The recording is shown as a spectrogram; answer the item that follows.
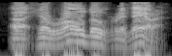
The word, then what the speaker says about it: Geraldo Rivera: Geraldo Rivera. Went, excellent pronunciation, by the way.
